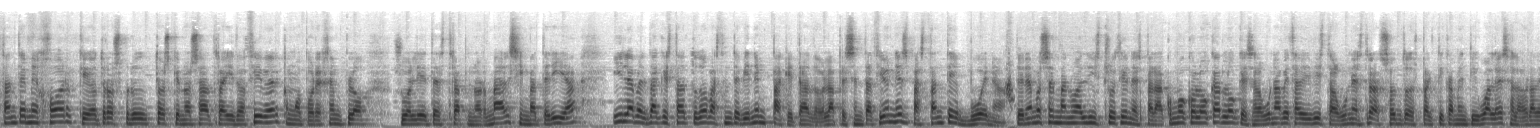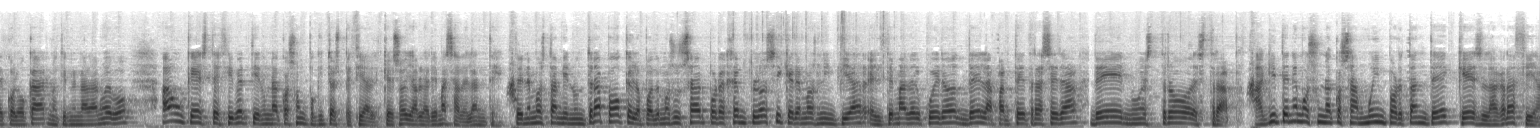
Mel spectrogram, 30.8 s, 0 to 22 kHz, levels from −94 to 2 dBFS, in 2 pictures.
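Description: No technical faults can be heard anywhere in this audio. Nothing breaks into the sound at any point along its course.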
